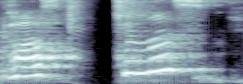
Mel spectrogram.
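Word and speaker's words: posthumous: No, it's it's postumous. Okay, guys. So, it's postumous and somethingostumous is an adjective and it means something that happens after death.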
